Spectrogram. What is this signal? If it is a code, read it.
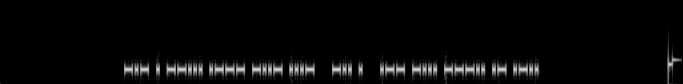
Morse code, heard as a keyed tone, about 43 wpm, 700 Hz. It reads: KE7JXV DE WB8AL
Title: USA Callsign DE Callsign 45wpm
